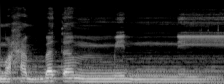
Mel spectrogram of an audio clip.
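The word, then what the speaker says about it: محبة: তারপরে আরেকটা স্থান আছে এখানে মাহাব্বা মাহাব্বাতের ক্ষেত্রে বড় হা উচ্চারণ করতে হবে বড় হা ক্ষেত্রে যদি ছোট হা অর্থাৎ হা যদি উচ্চারণ করা হয় তাহলে এখানে অর্থ পরিবর্তন হতে পারে যার কারণে আপনার মাকসাদ পূর্ণ নাও হতে পারে।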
